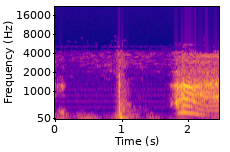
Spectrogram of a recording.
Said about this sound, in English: Hello? Who's that tapping on the side door?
